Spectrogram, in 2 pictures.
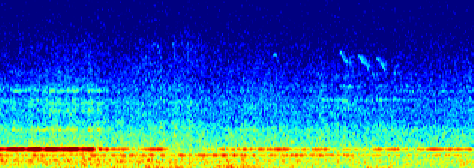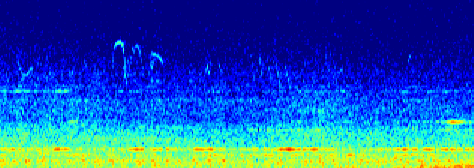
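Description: Narrow-gauge steam locomotive sounding a long, steady two-note whistle over hissing steam, loudest at first and fading slowly. Birds chirp faintly in the second half.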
